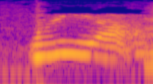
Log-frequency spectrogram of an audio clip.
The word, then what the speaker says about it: Rhea: Is it Mia? – Ria. – Ria. Oh, it's Ria. Okay. Thank you, Ria. – R-H-E-A. – R-H-E-A. Oh, thank you for spelling that out.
